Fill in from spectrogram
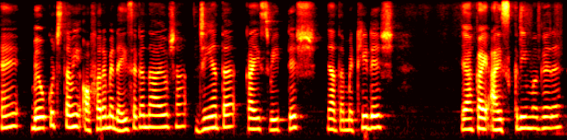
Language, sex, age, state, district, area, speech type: Sindhi, female, 30-45, Maharashtra, Thane, urban, spontaneous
